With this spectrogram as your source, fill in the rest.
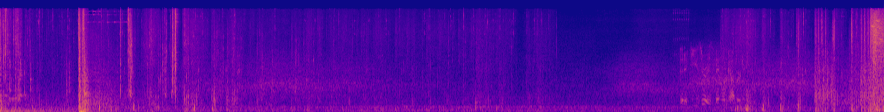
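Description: Footsteps thud and crunch over the ground.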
